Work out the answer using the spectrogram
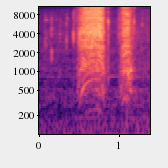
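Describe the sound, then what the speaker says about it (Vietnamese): A used Japanese cordless drill driver drills in two bursts, the first about a third of a second long and the second shorter, rising and winding down each time, up close over low background noise. "Rồi, giờ mình khoan cho anh em xem nè."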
